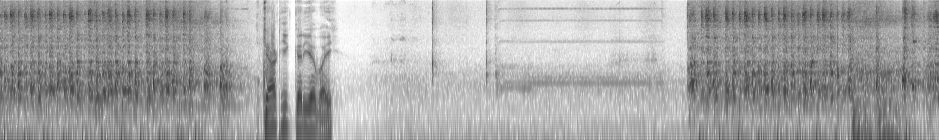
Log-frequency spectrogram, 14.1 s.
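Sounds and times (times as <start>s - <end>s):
motorcycle engine running loudly: 0.0s - 3.5s, 10.3s - 14.0s
electric starter whine: 7.3s - 14.0s.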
